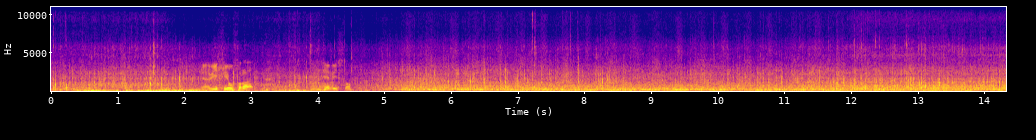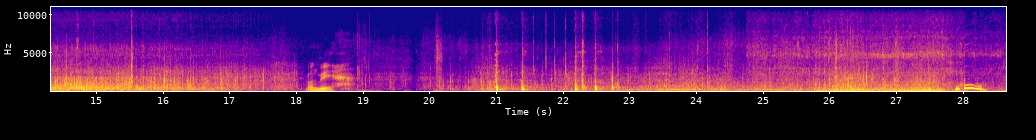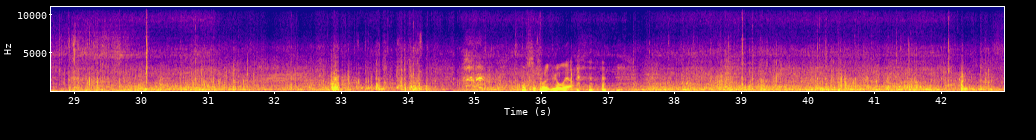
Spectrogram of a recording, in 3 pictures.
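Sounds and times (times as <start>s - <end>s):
wind noise on microphone: 0.0s - 16.2s, 23.7s - 35.7s
bike tyres rolling on rough track: 0.0s - 42.9s
wind on microphone: 0.2s - 4.0s, 24.8s - 31.2s
bike knocks and rattles: 20.8s - 23.0s, 32.6s - 35.1s, 40.1s - 42.9s.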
